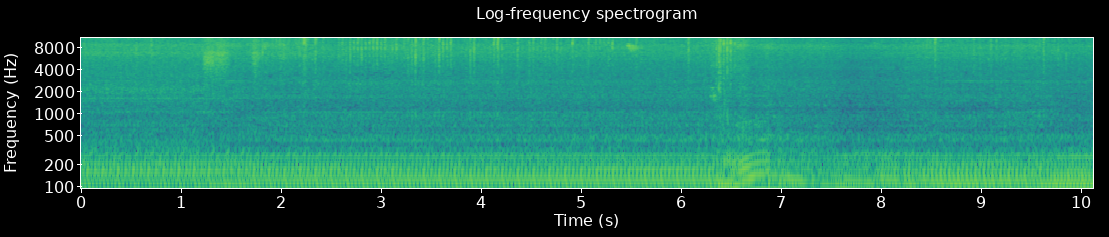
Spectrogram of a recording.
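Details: Toyota ST205 engine: deep lumpy note with an uneven, stumbling beat as it is blipped, dipping and surging around six seconds; misfire.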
